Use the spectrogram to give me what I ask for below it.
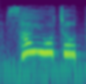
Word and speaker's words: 西尾町: そうなんです、私これあの西尾町って読むのかなってずっと思ってたんですが西尾町って読むんですね。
